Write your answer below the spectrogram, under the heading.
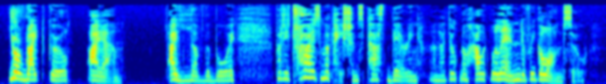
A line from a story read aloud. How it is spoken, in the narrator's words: the old gentleman only threw his spectacles onto the table with a rattle and exclaimed frankly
